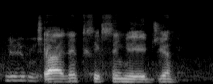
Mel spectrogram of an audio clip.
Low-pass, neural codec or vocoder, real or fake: 10.8 kHz; codec, 24 kHz, 3 kbps, HILCodec; fake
